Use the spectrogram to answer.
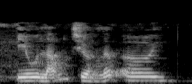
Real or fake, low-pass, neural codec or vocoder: real; 7.2 kHz; none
